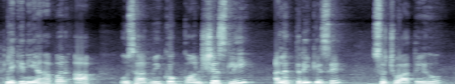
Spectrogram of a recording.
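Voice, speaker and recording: A man with a somewhat high, husky, darkish voice gives an explanatory talk in Hindi mixed with English phrases, like a patient course teacher. He reads English sentences slowly, then breaks them down in Hindi using everyday examples and small role-plays.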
